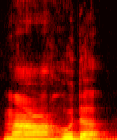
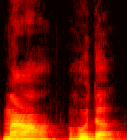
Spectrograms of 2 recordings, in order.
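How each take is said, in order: The two takes are said the same way.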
